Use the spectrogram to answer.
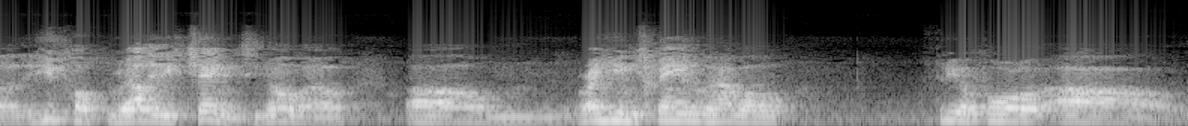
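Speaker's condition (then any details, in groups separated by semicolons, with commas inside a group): No condition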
